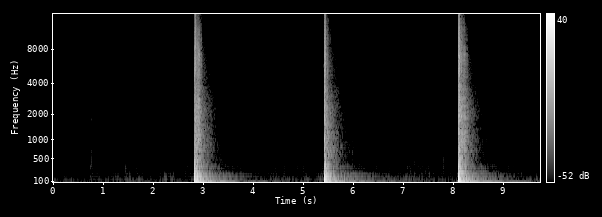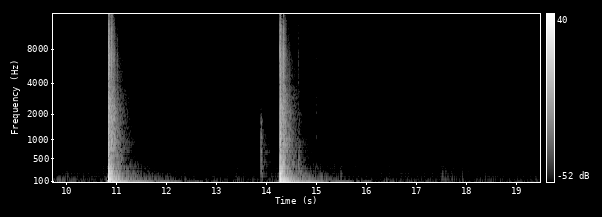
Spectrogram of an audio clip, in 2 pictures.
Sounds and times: punch at the wooden door 2.8 - 3.5
punch at the wooden door 5.4 - 6.1
punch at the wooden door 8.1 - 8.7
punch at the wooden door 10.8 - 11.5
punch at the wooden door 14.2 - 15.0

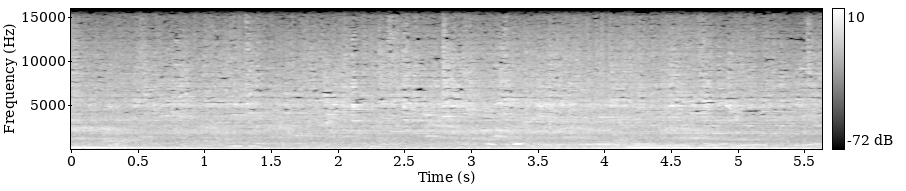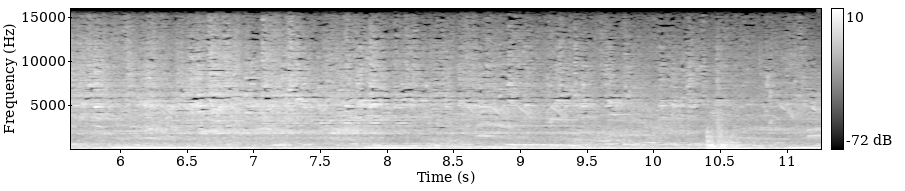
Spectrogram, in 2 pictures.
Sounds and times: bells 0.0 - 11.2
voices in Bkg 0.0 - 11.2
crows 2.8 - 10.0

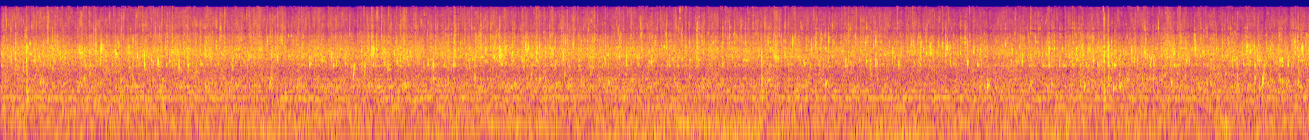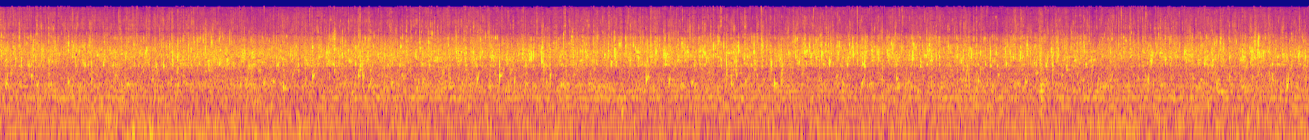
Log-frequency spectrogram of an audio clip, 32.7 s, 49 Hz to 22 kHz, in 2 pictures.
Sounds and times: Water flowing through the drainpipe 0.0 - 32.7

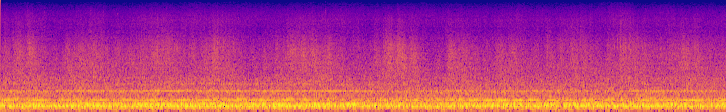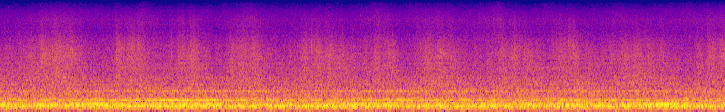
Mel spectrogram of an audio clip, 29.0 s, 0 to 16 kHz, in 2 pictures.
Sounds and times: Ventilation engine of a ferry boat 0.0 - 29.0

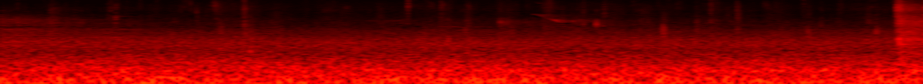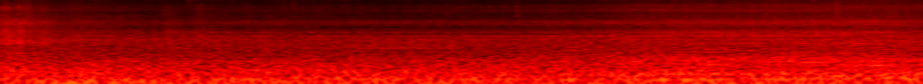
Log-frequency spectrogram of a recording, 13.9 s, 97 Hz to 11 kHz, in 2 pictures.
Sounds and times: Light rain 0.0 - 13.8
raindrops from trees 0.2 - 13.8
Distant traffic noise 6.7 - 13.8
cars passing by 6.8 - 13.8

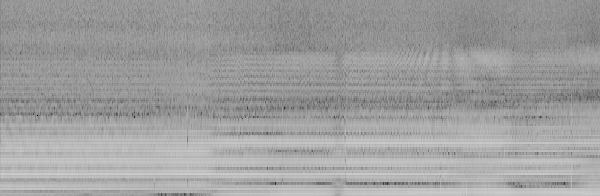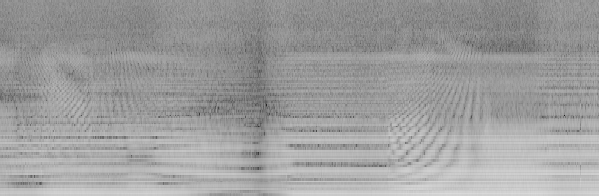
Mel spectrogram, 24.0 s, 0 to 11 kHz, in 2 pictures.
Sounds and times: buzz 0.0 - 23.9

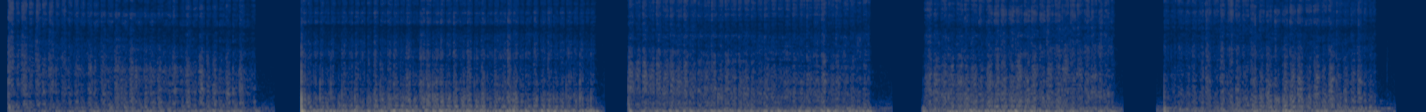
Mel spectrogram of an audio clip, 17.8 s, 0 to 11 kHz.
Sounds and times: Pencil scribble fast long 0.2 - 3.2
Pencil scribble fast long 3.8 - 10.9
Pencil scribble fast long 11.6 - 13.9
Pencil scribble fast long 14.6 - 17.2

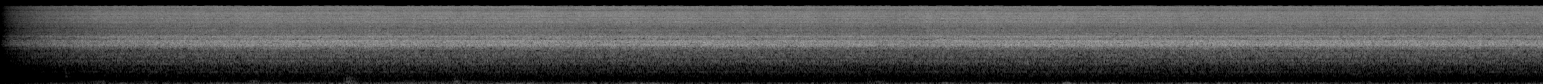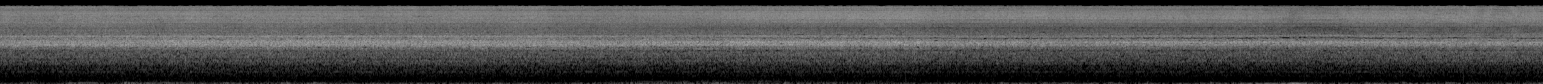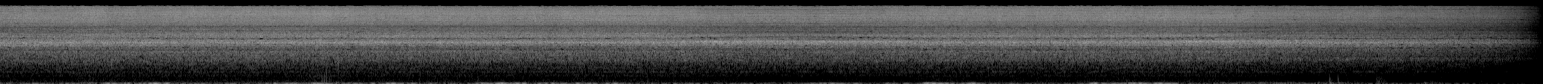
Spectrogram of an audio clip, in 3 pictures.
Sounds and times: pressure cooker 0.0 - 46.2

